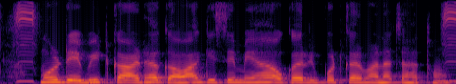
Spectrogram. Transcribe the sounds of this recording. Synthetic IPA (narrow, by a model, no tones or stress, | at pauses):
moɖeːbɪʈkaːɾɖəɡaʋãɡisemẽɦãokəɾːɪpoːɾʈkɐɾʋaːnat͡ʃaːɦt̪ɦũː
